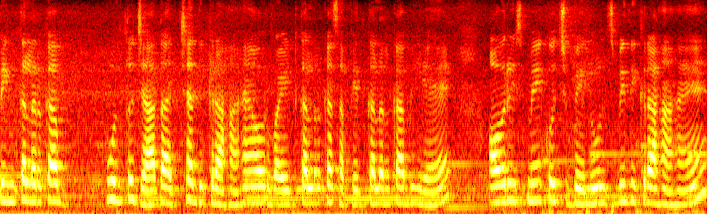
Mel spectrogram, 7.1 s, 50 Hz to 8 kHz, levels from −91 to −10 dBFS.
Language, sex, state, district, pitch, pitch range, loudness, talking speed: Hindi, female, Haryana, Charkhi Dadri, 215 Hz, 200-240 Hz, -16 LUFS, 230 wpm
